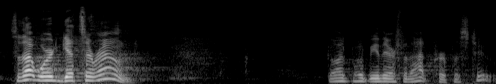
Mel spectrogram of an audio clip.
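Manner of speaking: ordinary talk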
